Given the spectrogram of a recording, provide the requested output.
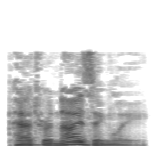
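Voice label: "patronizingly", British English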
